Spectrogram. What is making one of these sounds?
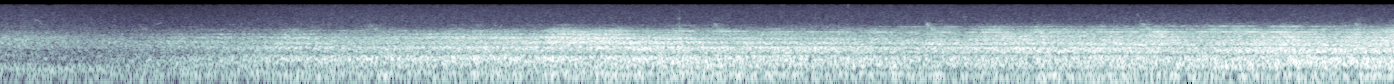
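A jet airliner roars low overhead, its engines growing steadily louder as it approaches.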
